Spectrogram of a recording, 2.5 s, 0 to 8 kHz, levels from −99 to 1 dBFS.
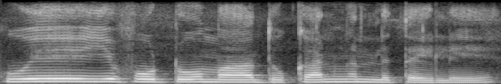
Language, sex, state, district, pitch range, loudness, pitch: Wancho, female, Arunachal Pradesh, Longding, 210-250 Hz, -13 LUFS, 230 Hz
